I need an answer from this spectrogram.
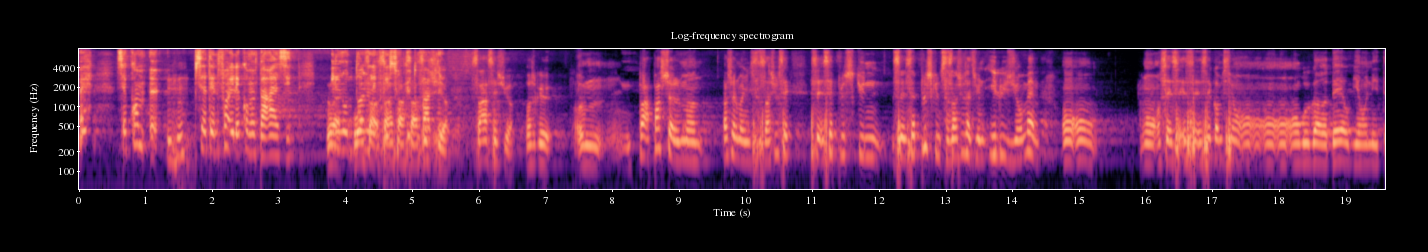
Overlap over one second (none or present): present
